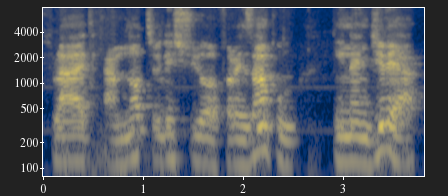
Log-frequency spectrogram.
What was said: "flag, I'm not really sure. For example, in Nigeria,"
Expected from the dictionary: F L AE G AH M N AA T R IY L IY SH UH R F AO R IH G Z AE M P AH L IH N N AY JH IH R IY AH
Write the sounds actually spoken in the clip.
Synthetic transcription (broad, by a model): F L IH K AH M N AA T R IY L IY SH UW F AO R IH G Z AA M P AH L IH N N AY JH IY R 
